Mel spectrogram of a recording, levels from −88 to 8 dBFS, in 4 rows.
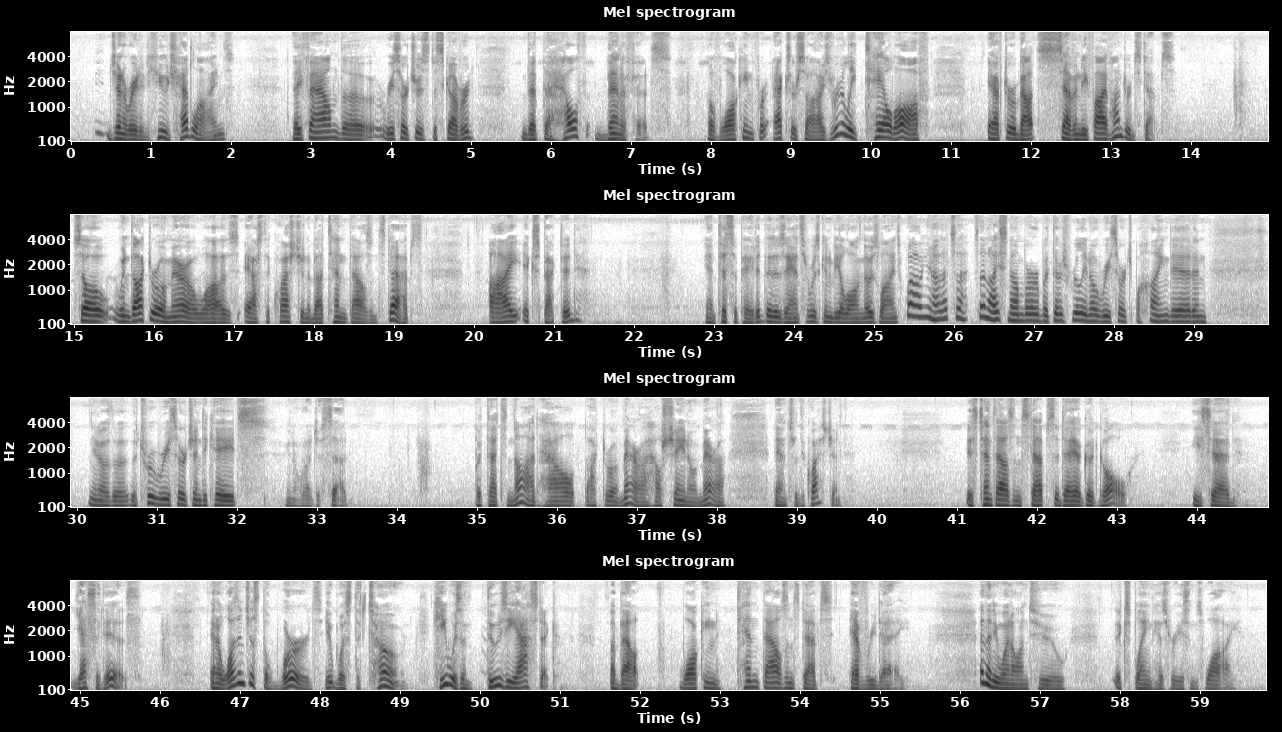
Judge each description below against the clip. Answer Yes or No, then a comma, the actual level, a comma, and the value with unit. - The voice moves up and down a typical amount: No, wide, 5.8 semitones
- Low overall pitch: Yes, low, 130 Hz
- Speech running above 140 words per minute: No, slow, 135 wpm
